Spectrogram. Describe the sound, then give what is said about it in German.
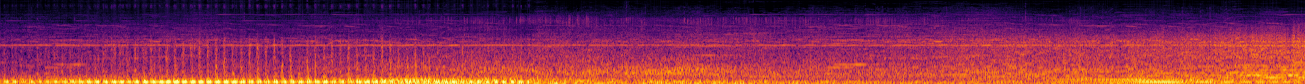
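A loud aircraft engine, on a plane that has just left Swedish airspace, drones steadily with a rhythmic, rotor-like throb, then its deep hum falls away and the sound weakens before surging back near the end, as if the engine is faltering. “Hörst du das? Verdammt, der Motor!”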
